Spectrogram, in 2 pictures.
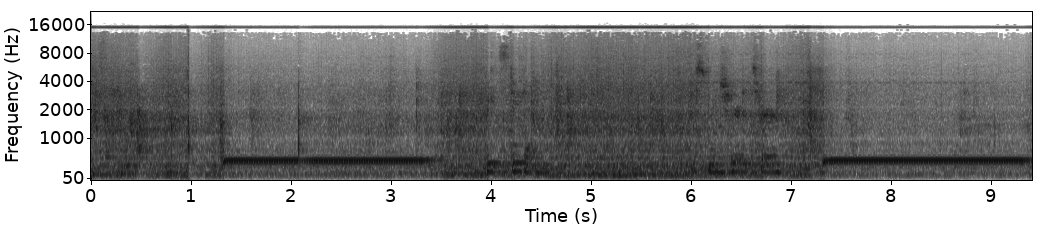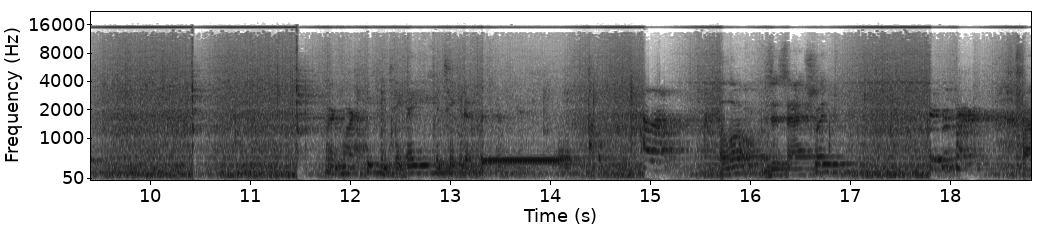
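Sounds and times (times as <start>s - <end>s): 
noisy hum: 0.0s - 18.7s
long steady electronic telephone tones from a call being placed: 1.3s - 4.0s, 5.8s - 10.4s, 12.9s - 14.7s
speech: 12.3s - 13.6s, 15.7s - 17.4s.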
